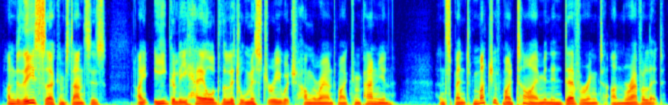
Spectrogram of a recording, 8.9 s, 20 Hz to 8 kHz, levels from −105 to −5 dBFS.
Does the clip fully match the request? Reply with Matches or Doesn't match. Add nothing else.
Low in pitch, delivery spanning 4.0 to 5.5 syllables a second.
Doesn't match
